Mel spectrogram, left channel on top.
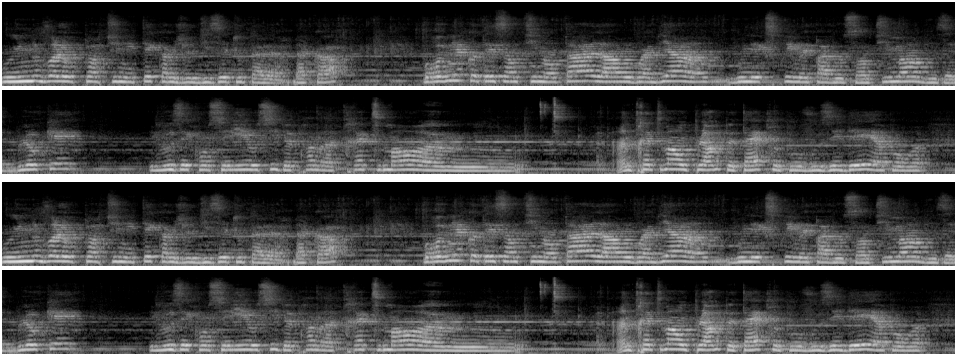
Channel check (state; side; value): noise; left; hum, 29 dB below the sound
